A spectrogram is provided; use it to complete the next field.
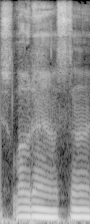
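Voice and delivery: put-on light, soft, mild country Alabama accent. Quoting his father's advice, in a little country Alabama accent. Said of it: "He had a little country Alabama accent".

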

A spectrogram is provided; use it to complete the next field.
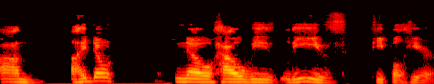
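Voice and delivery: very quiet, hushed murmur under the breath. Player voicing Taro, who thinks the crewmen speak no English: Taro speaking very quietly. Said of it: "he'll say this very quietly".

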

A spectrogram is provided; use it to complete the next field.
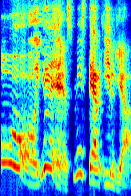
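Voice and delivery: put-on Saudi Arabian accent, very drawn out, swooping. Acting out the lady at the front counter greeting a customer, imitating a Saudi Arabian kind of accent. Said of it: "it's like a Saudi Arabian kind of accent".

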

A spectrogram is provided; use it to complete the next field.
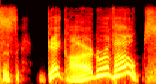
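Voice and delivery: big, loud game-show announcer delivery. Co-host introducing the show by name: game show announcer voice. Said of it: "I love how you said it like a game show announcer".

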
